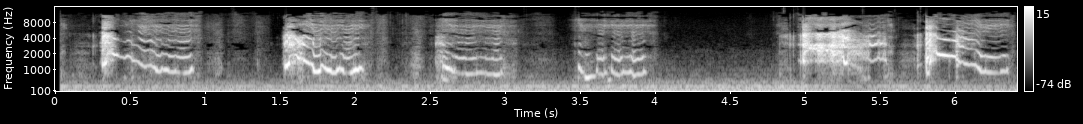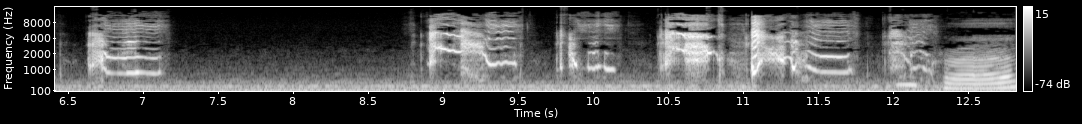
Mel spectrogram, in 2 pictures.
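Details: A French Bulldog left in a car after her owner steps out gives a string of high-pitched whines and yelps, each sliding downward, in quick bursts roughly a second apart over a steady low engine rumble.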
